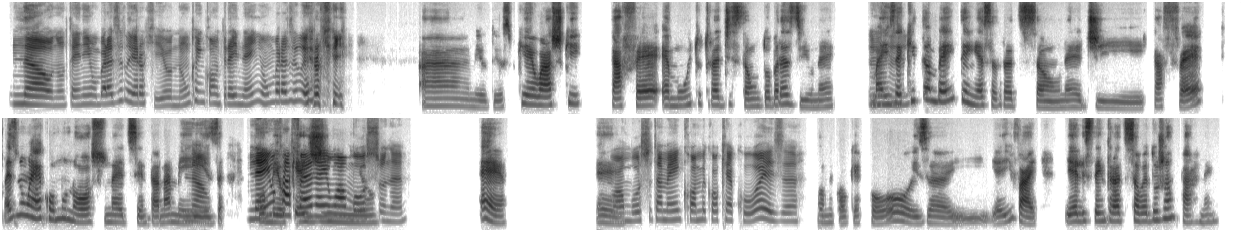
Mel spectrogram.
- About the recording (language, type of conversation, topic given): Portuguese, podcast, Qual é o seu ritual de café ou chá de manhã, quando você acorda?
- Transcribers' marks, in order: none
